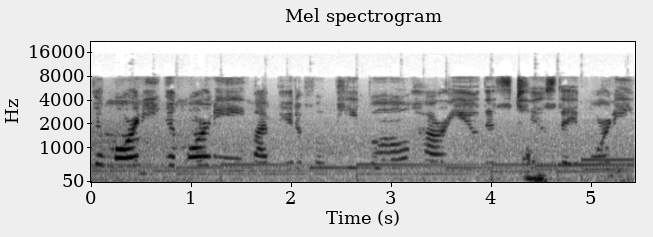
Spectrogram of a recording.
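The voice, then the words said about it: Tired, sleepy-sounding voice. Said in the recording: “today I am a little tired. If you guys do not hear it in my voice, ... I am tired in a sense of like sleepy.”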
